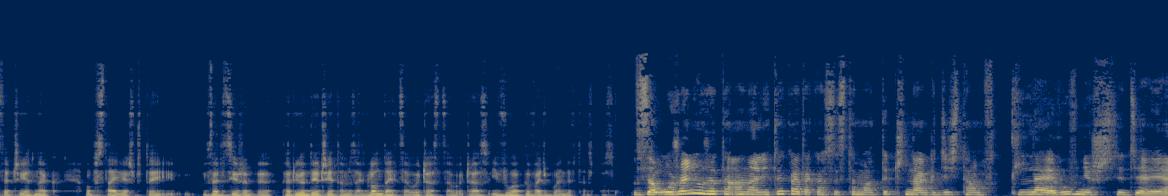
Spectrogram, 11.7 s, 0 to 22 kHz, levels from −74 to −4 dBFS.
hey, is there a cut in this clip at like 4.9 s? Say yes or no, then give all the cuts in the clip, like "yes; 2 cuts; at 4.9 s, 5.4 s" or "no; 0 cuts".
yes; 1 cut; at 4.9 s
